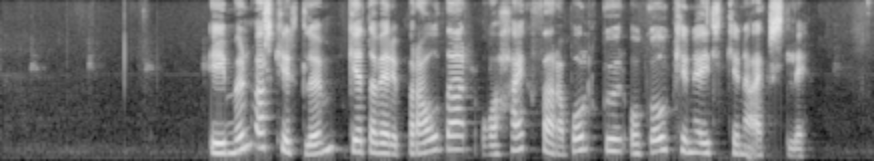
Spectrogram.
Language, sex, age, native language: Icelandic, female, 40-49, Icelandic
